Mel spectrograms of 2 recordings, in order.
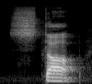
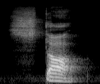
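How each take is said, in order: First: The word ends cleanly on the p. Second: The word ends cleanly on the p.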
